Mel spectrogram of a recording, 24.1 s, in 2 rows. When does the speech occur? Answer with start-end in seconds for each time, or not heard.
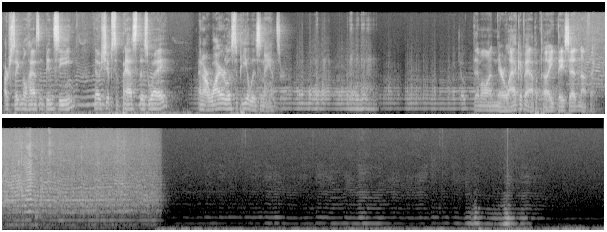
0.0-5.7, 9.2-11.9.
